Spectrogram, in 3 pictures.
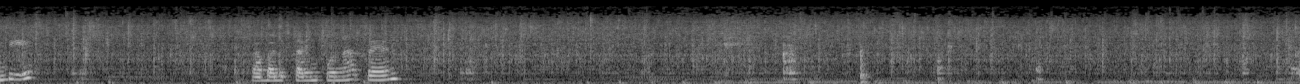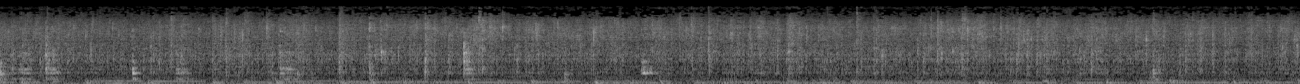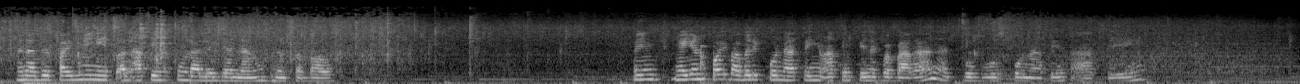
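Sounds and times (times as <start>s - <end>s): beef sizzling in a frying pan: 0.0s - 39.0s
metal tongs clicking on pan: 27.4s - 27.8s.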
